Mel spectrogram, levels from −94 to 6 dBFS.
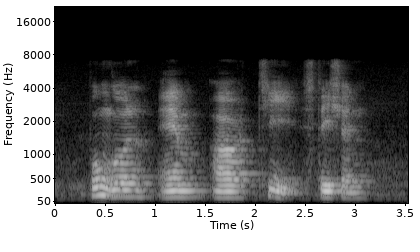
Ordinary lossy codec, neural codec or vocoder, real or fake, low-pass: none; none; real; 7.2 kHz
